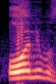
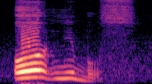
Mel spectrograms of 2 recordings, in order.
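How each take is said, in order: First: Said in the usual way. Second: "Ônibus" drawn out slowly, first syllable loud; stress on first syllable. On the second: Shown as a demonstration. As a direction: hit the Ô of "Ônibus" hard, then stretch each syllable. (sílaba tônica de "Ônibus" forte e alongada) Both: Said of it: "daqui é uma proparoxítona".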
